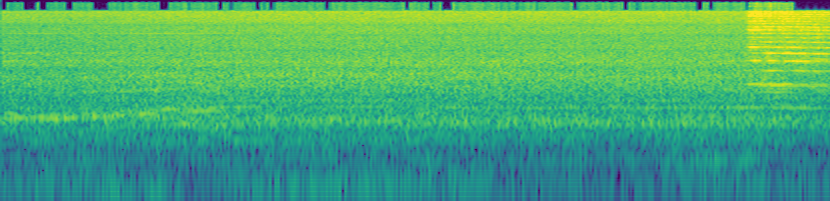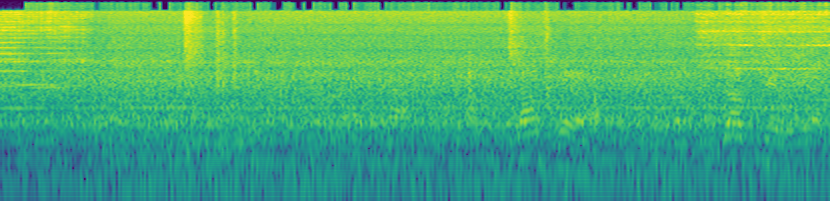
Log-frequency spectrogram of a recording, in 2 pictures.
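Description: Homemade woodworking machine cutting dovetail joints, a loud steady roaring hum with harsh grinding and occasional high squeals, running throughout in a workshop.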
